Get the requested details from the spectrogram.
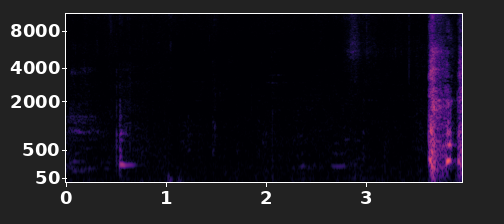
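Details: Loud harsh cough with a second burst in a quiet room, from someone hit by a flu cough.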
